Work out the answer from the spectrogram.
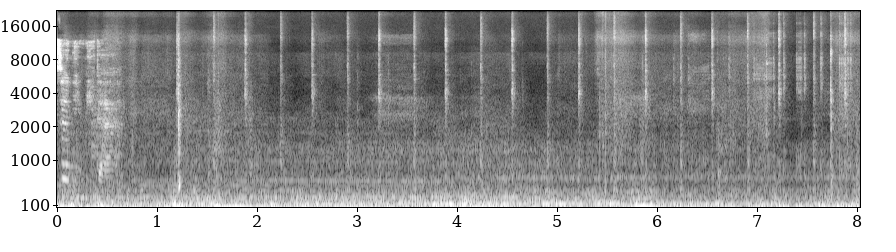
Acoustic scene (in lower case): car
